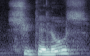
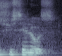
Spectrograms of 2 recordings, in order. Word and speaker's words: Sucellos: alors, et qu'on appelle Sukelos ou Sukelus dans le monde gaulois. Alors, ça, je vous l'ai délivré comme ça. Ça ne se prononce pas comme ça. Ça se prononce Sucellos.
